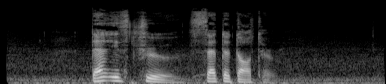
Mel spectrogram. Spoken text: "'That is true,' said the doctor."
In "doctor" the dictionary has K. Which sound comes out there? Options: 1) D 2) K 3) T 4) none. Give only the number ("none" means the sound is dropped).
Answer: 4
